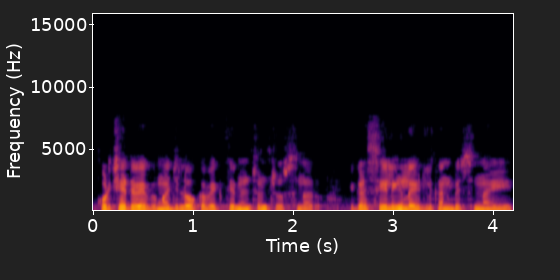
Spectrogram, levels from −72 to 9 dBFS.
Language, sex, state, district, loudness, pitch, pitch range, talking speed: Telugu, male, Telangana, Hyderabad, -17 LUFS, 125 Hz, 120-140 Hz, 170 wpm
